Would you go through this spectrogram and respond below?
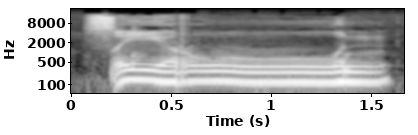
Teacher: Run, huruf ra memiliki harokat dhammah, maka huruf ra memiliki harokat dhammah, memiliki harokat fathah, dibaca tebal, baca tafkhim. Sehingga pangkal lisan kita naik terangkat ke atas ketika kita mengucapkannya. · Run dibaca panjang. Ini namanya mad arid li sukun.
